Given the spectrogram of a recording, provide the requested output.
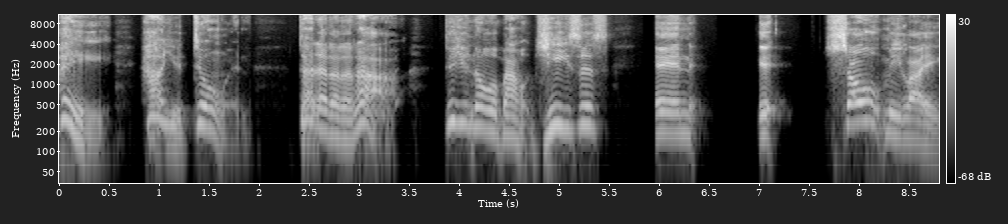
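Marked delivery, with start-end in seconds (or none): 0.0-5.5 high, strangely overly nice pastor voice. Imitating how pastors talk to a little girl: a pastor's strange niceness. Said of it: "it's always this mannerism of".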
